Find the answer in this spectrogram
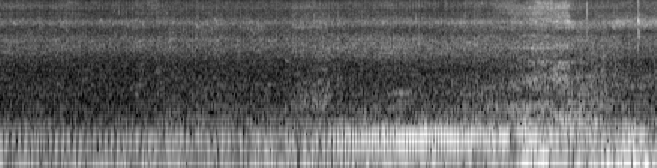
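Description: Car engine running low in city traffic, heard from inside the car, growing louder about halfway through as the car and the traffic ahead pull away.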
